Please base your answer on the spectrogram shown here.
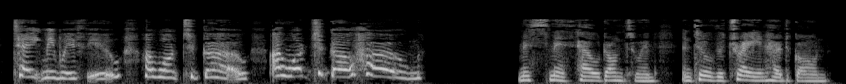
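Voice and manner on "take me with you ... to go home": shouting plea. Acted. Jamie shouting at Billy to take him home. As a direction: scream to be taken along. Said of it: "he shouted".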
